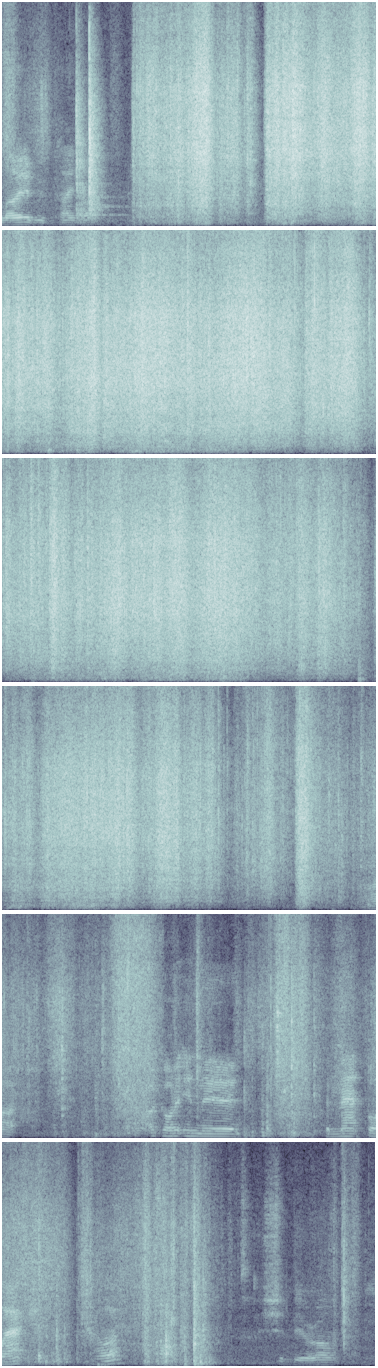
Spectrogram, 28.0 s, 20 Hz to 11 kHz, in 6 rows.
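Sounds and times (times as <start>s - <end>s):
packing paper crinkling and rustling: 1.6s - 19.2s.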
